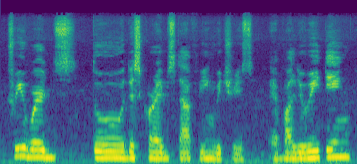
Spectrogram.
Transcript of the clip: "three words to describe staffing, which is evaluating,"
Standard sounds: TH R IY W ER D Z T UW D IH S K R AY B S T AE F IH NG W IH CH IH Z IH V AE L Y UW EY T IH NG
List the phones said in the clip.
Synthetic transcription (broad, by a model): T R IY W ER D S T UW D IH S K R AY B S T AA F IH NG W IH CH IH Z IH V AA L Y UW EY T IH NG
